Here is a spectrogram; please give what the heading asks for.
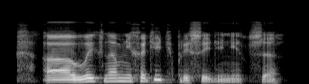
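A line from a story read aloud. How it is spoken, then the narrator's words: Strained polite tone. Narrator (Russian): спросила она, изо всех сил стараясь говорить светски вежливым тоном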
